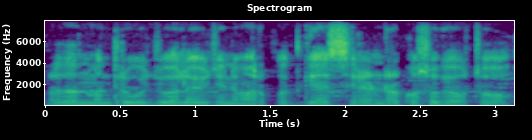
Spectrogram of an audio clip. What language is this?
Marathi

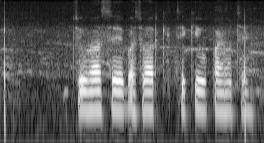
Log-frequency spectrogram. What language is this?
Magahi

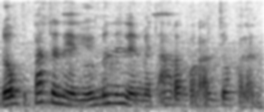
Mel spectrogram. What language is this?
Wolof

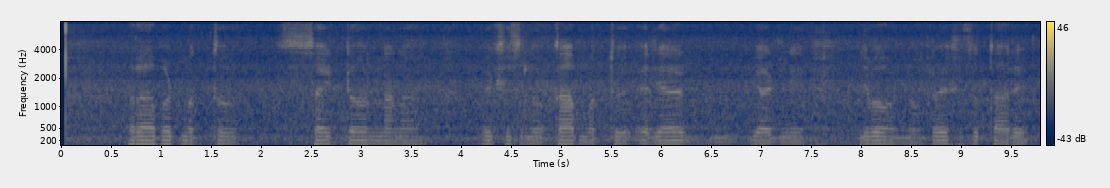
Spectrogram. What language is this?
Kannada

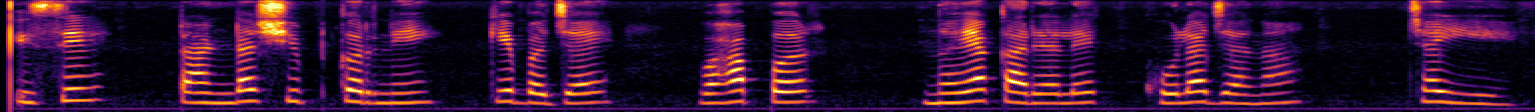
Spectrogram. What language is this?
Hindi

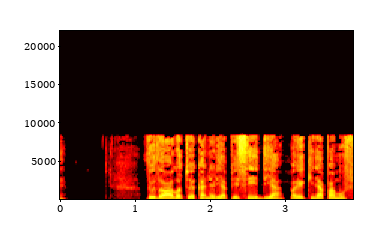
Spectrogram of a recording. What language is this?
Kikuyu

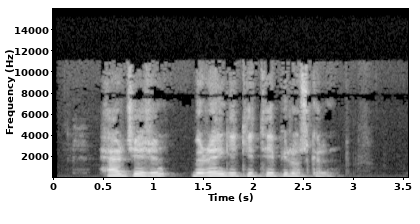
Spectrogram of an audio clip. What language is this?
Kurdish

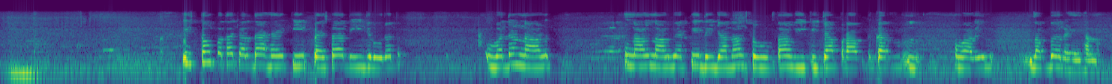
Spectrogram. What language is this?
Punjabi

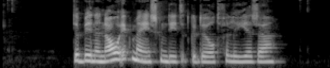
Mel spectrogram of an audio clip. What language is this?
Western Frisian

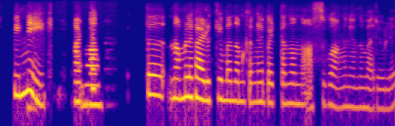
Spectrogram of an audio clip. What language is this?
Malayalam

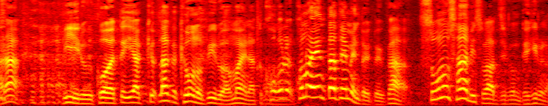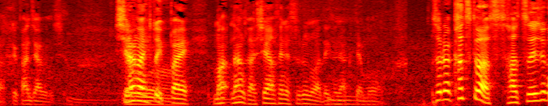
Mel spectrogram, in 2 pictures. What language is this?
Japanese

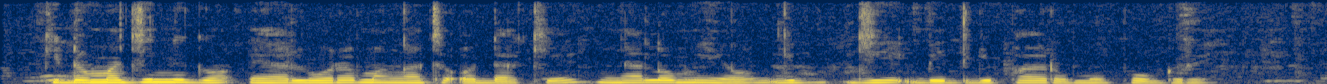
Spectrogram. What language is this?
Luo (Kenya and Tanzania)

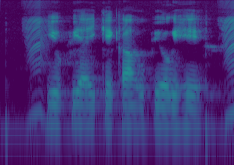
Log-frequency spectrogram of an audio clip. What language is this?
Chhattisgarhi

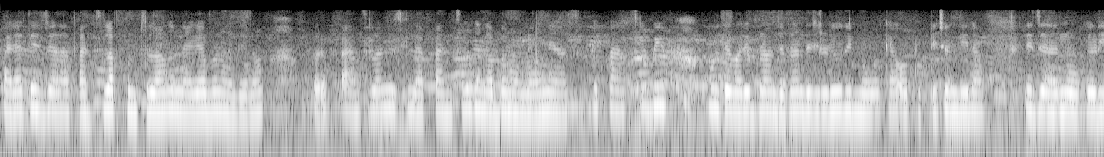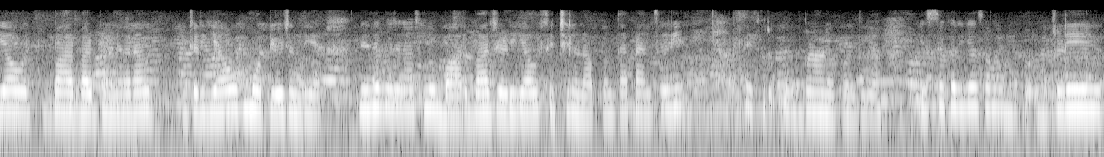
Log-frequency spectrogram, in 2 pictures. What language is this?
Dogri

